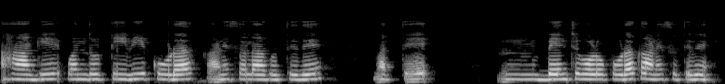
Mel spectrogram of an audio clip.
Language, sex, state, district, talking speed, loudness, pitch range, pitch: Kannada, female, Karnataka, Bidar, 85 wpm, -17 LUFS, 230-240 Hz, 235 Hz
